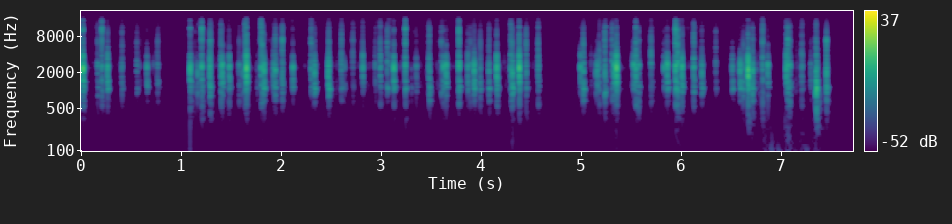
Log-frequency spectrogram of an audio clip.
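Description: Fingertips type on a lit mechanical keyboard with an aluminum case and plastic keycaps, producing rapid, bright, clicky keystrokes in quick bursts separated by short pauses. The clicks are crisp and dry with almost no ring. Near the end, a faint low rumble sits under the final run of keystrokes.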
